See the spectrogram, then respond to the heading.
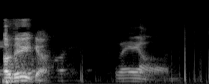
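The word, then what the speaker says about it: Rheon: Rayon. He's Welsh, and that's how you pronounce his name.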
